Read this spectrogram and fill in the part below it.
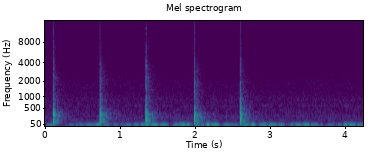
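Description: Five soft, dull bass or palm strokes on a conga, spaced about two-thirds of a second apart, fairly quiet and close with a faint room background between hits.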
